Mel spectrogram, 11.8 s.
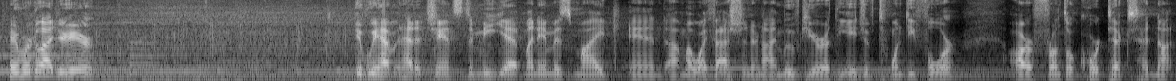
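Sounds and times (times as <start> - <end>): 
audience clapping hands: 0.0 - 6.0
speech: 0.1 - 1.1, 3.6 - 11.7.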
